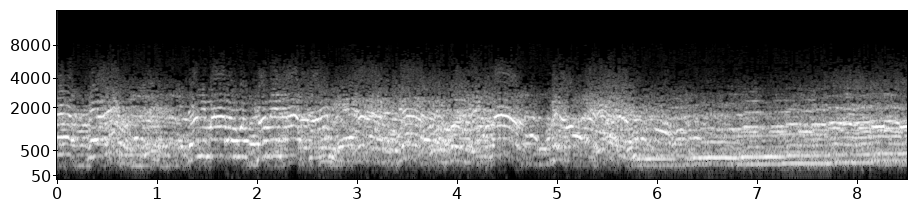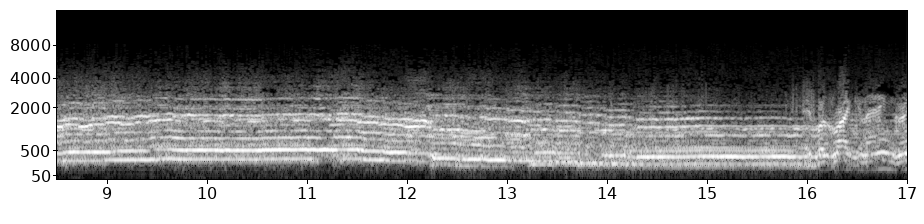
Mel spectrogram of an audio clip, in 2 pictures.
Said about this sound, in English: Rising, falling, the shouting and muttering of the crowd milling around outside the jail in Weatherby, Arizona.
